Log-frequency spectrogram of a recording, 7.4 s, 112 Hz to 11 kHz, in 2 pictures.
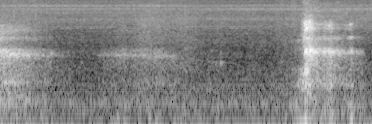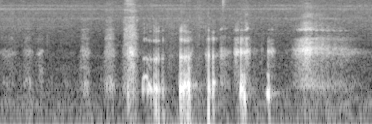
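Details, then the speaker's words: Nissan 240SX cylinder-by-cylinder test: irregular gurgling pops and bubbles in the coolant at cylinder 4, combustion air entering, blown head gasket in cylinder 4. "Bubbling out the coolant, cylinder 4. So we do have a blown head gasket in cylinder 4."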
